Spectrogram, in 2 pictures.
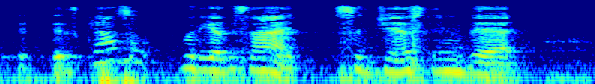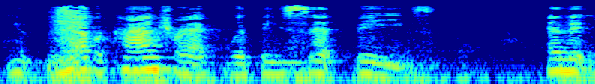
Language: English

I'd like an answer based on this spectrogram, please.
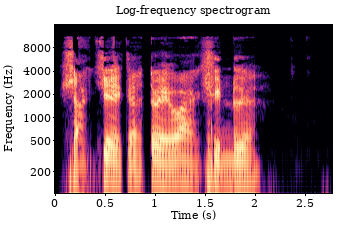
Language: Chinese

